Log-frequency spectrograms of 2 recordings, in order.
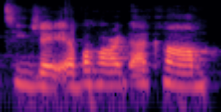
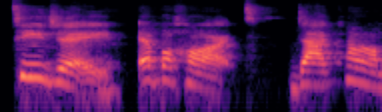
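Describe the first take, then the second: First: It is said fast. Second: It is said slowly.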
